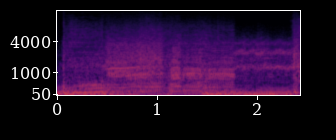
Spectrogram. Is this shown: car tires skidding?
yes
